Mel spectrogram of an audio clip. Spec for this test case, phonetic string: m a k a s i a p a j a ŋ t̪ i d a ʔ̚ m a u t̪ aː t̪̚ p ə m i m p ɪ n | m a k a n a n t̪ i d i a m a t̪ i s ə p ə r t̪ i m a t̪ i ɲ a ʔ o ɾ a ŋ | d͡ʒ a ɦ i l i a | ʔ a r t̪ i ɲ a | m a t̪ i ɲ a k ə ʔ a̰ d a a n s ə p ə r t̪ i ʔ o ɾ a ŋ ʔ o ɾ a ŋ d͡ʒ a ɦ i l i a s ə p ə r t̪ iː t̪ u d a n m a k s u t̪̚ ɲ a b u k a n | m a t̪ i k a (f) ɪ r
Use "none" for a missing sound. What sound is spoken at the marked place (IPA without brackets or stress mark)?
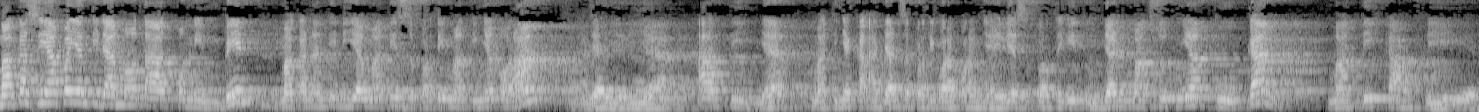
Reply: f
